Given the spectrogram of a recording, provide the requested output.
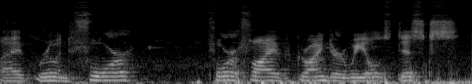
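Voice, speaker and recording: Noticeable background noise runs under a man who talks very slowly. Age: 70s. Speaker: retired homeowner doing DIY yard work. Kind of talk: casual talk to camera.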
